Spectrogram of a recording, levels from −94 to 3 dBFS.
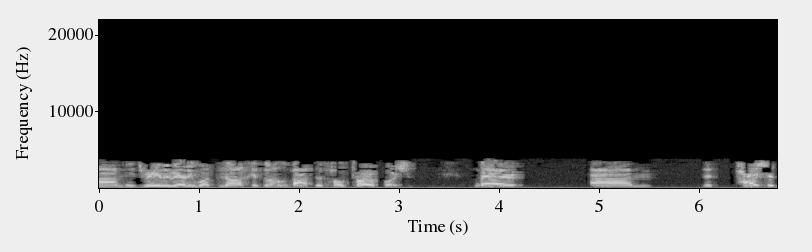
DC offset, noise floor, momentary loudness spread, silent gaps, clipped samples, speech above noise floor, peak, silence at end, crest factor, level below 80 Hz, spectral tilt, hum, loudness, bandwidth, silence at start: under 0.1%; -49 dBFS; 12 LU; none; under 0.1%; 28 dB; -8 dBFS; 0 s; 14 dB; -46 dBFS; -7.5 dB/octave; none; -21 LUFS; 4 kHz; 0 s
